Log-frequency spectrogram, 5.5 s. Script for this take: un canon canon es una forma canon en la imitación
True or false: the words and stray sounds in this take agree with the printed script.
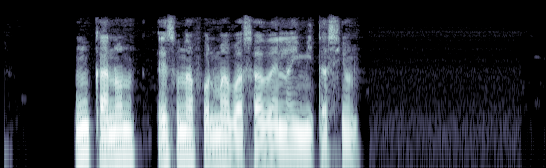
false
